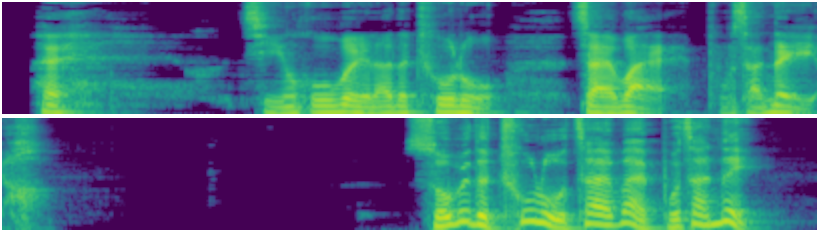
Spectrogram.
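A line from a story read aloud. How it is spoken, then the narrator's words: With a slight sigh. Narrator (Chinese): 许洪博微微一叹，说道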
